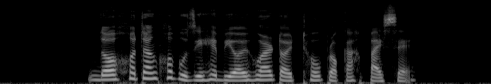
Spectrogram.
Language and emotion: Assamese, neutral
